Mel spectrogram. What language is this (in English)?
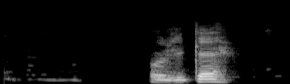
Mokpwe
